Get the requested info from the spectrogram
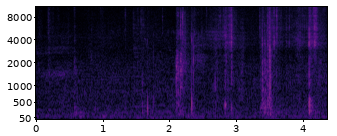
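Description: Near silence, with a few faint footsteps from about halfway in.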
